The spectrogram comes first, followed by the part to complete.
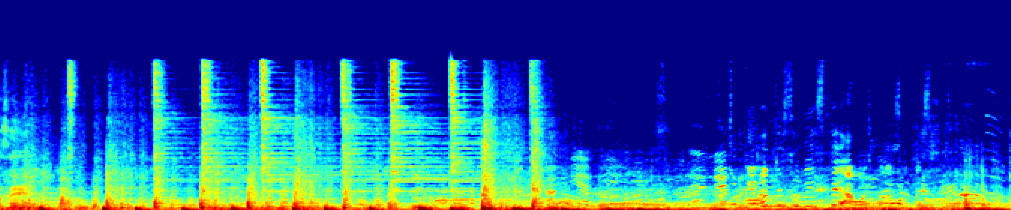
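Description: Mexican banda brass band music: tubas and trumpets over a steady drumbeat, with a voice over it.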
